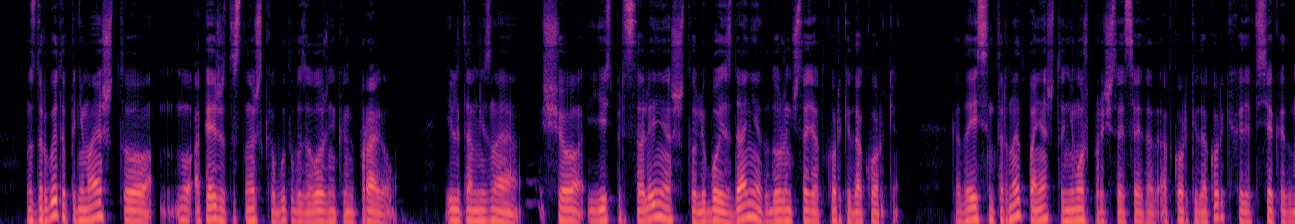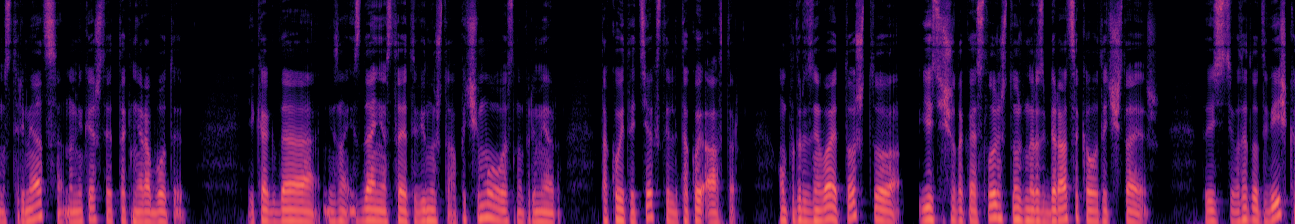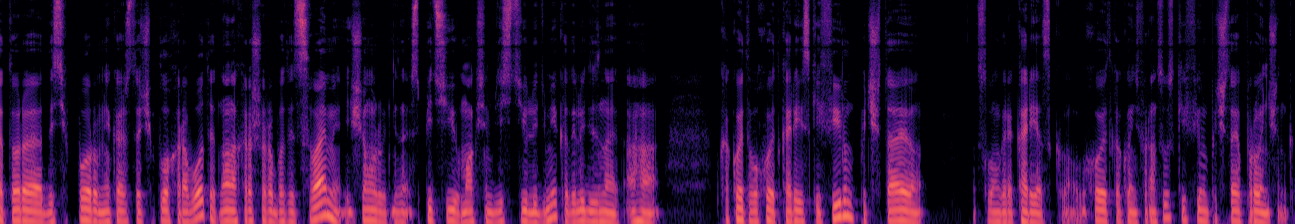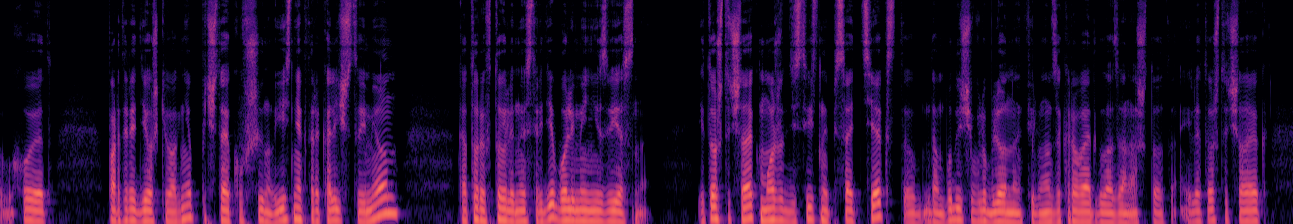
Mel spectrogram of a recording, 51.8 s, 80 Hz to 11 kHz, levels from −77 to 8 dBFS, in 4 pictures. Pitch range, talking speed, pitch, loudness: 105-120 Hz, 210 wpm, 110 Hz, -23 LUFS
